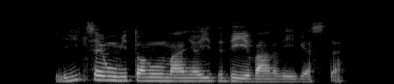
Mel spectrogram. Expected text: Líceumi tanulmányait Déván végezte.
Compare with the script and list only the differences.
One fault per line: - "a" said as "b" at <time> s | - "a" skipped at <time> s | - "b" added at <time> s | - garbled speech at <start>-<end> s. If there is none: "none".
none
